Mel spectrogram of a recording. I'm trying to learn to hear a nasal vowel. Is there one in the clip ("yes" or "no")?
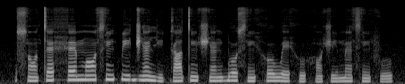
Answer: yes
